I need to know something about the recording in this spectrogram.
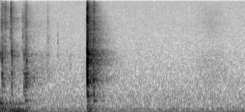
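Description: A single sharp computer-keyboard keystroke about a second in, the Enter key running a command just pasted into a terminal, followed by quiet room tone.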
